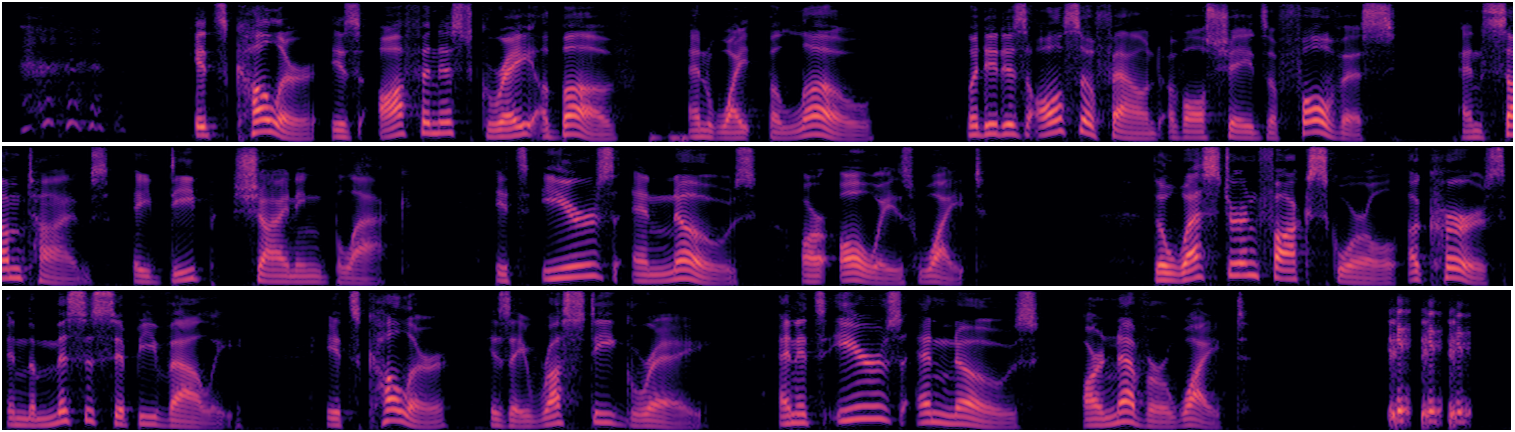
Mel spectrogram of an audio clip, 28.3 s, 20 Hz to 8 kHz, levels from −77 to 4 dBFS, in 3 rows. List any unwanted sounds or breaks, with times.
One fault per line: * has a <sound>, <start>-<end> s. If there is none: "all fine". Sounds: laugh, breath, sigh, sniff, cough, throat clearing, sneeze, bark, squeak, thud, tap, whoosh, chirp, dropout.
* has a laugh, 0.1-0.8 s
* has a laugh, 27.5-28.1 s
